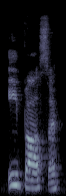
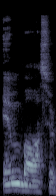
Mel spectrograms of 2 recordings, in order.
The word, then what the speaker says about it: embosser: M wants to know Chuck what is an ebosser I'm sorry what is an ebosser that's the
